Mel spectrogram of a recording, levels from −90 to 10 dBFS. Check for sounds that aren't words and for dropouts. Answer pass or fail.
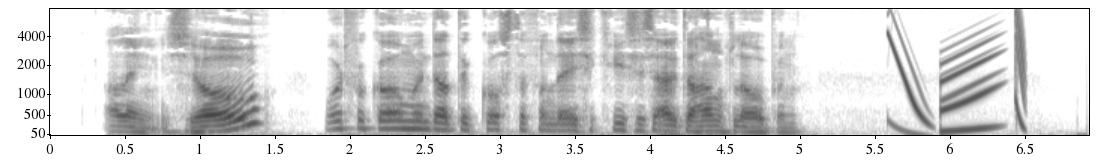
fail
